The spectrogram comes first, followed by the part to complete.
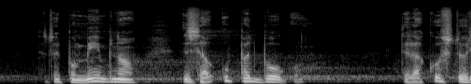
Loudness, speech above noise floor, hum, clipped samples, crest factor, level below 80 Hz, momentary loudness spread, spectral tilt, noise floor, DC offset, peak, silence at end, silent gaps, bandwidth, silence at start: -22 LUFS; 25 dB; none; under 0.1%; 16 dB; -64 dBFS; 17 LU; -6 dB/octave; -46 dBFS; under 0.1%; -6 dBFS; 0 s; none; 15.5 kHz; 0.45 s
